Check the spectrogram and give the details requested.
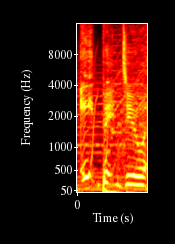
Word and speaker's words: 8BitDo: he says it's pronounced eight bit do as it as like scooby-doo for the do part so it's 8-bit dude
